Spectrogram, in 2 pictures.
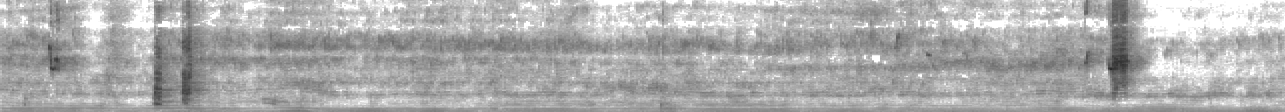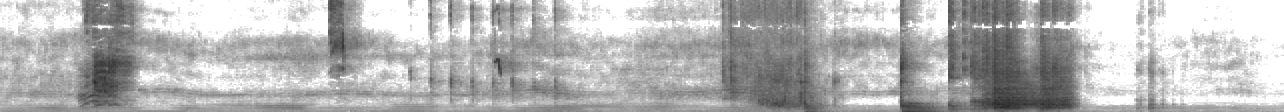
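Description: Water splashing in a steel basin as a baby macaque is dipped and bathed, a few short splashes midway and the loudest, longer splashing near the end. Faint high chirping and a soft steady background of tones run underneath.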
